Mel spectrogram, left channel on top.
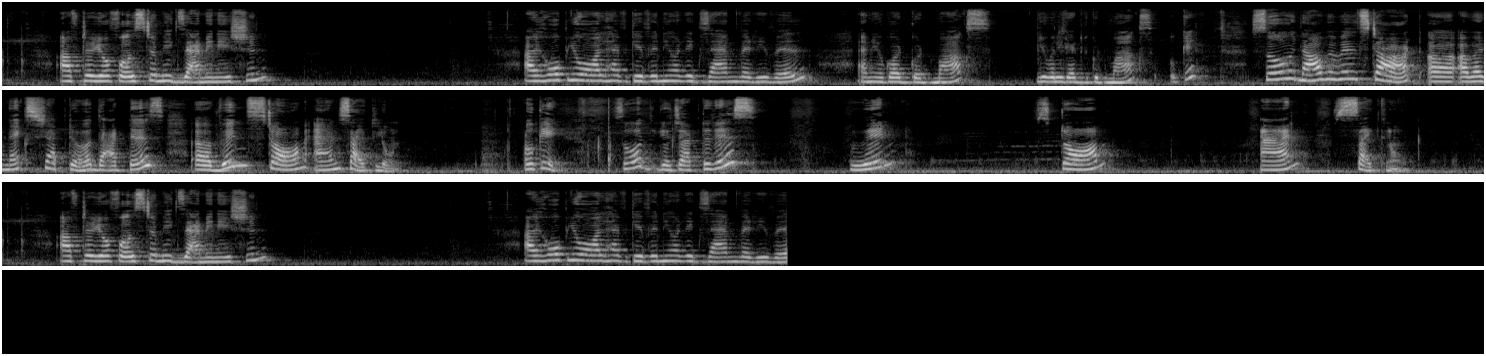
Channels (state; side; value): drops out; right; at 7.9 s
